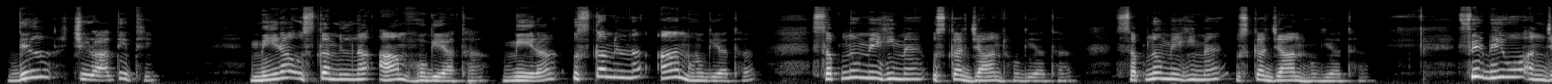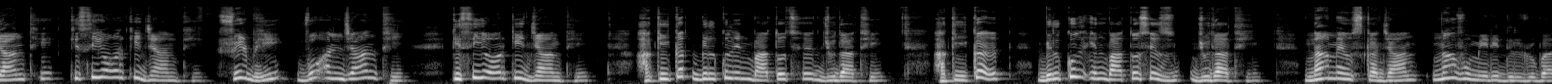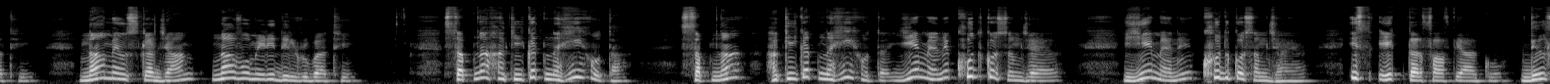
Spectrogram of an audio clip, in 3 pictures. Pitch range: 180-275 Hz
